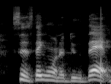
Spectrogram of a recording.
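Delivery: ordinary delivery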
